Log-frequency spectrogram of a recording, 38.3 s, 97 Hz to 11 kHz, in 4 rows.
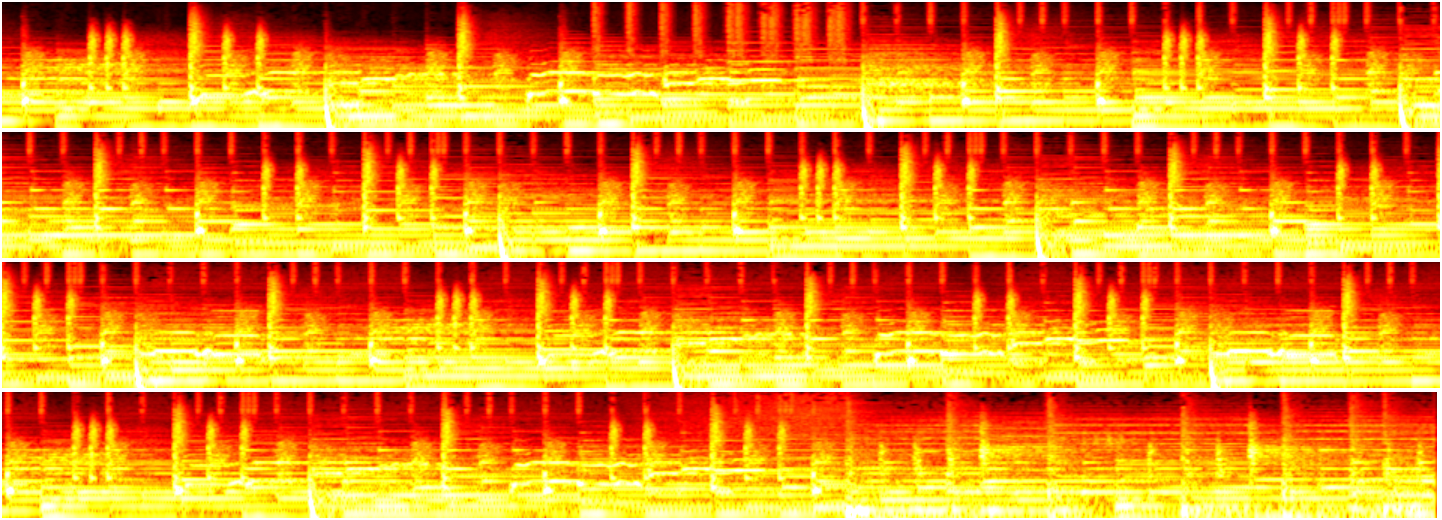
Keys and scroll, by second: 1.4 p, 2.5 0, 2.8 KP_Decimal, 3.0 5, 3.5 Return, 4.1 space, 7.6 e, 9.8 space, 12.4 b, 23.2 space, 31.9 b.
